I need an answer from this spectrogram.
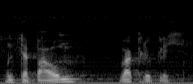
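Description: A man preaching a sermon, telling a story in a calm, earnest way. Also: on the low side, a little slow, breathy edge, long reverb tail.

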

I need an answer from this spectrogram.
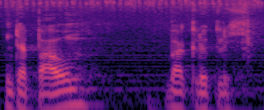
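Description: Slightly husky male preacher telling a story. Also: on the low side, flat delivery, a little slow, warm tone, big-room sound. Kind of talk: storytelling sermon.

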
